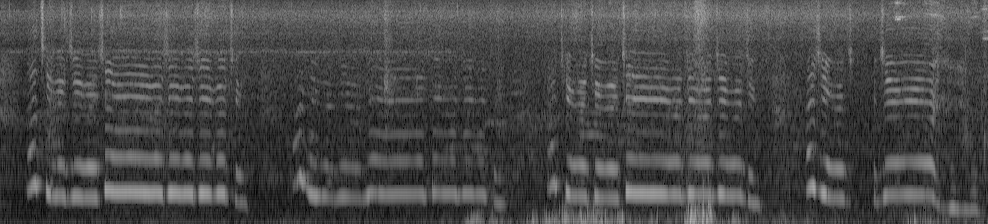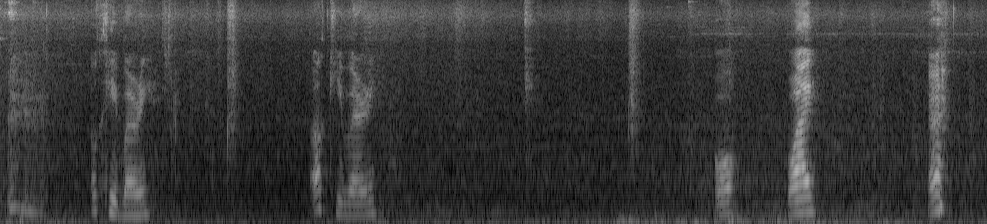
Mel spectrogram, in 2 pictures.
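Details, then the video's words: Siberian Husky arguing: drawn-out, howl-like moaning tones that rise, hold and bend, broken into phrases, with a burst of breathy low noise mid-way and shorter wavering yelps toward the end. "HUSKY ARGUING"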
